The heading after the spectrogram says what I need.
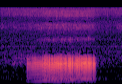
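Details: Snoring Shih Tzu: one low, rough, fluttering rattling breath lasting about a second and a half, a snore.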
